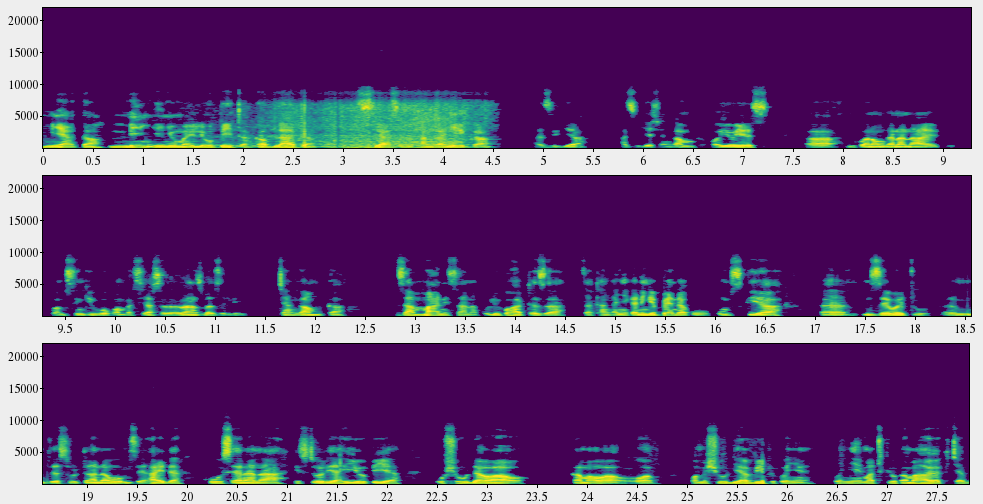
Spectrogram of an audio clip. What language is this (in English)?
Swahili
